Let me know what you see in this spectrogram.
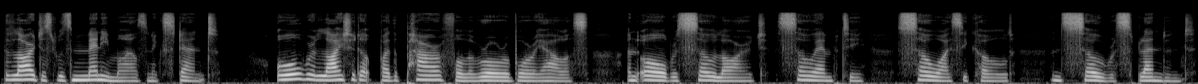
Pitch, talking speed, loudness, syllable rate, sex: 180 Hz, 145 wpm, -20 LUFS, 4.6 syllables/s, female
